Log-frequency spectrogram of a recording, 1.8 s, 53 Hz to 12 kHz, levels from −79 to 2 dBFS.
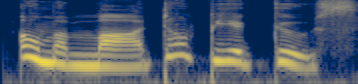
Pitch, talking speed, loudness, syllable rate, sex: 210 Hz, 200 wpm, -16 LUFS, 5.3 syllables/s, female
